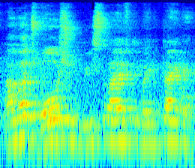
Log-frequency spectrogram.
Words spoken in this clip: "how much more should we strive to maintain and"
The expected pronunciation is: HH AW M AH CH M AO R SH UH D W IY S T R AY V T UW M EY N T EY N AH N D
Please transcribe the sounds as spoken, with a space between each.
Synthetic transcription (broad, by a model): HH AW M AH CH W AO L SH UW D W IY S T R AY V T UW M EY N T EY N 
